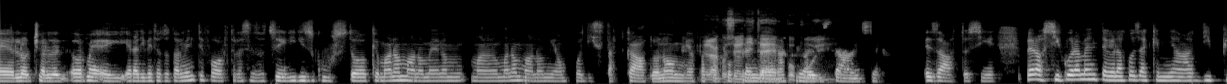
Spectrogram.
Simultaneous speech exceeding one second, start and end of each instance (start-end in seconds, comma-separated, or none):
6.6-8.4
